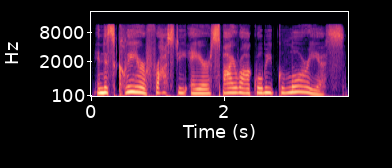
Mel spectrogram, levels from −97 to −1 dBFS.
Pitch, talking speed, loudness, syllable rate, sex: 220 Hz, 155 wpm, -17 LUFS, 3.3 syllables/s, female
